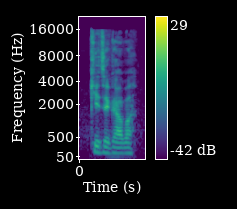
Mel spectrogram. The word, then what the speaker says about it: Kitagawa: How are you actually supposed to pronounce his last name? Because that sounded wrong. Kitagawa.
